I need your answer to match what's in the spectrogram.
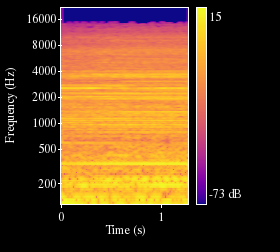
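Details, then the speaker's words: Water-cooled walk-in cooler compressor after repair for breaker tripping: constant even hum, steady pitch, no clicking, rattling or cutting out; running normally. "but for now let's let it run and check temperatures in the box and see what happens"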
